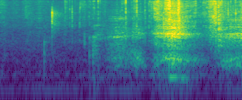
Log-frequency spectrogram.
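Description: Thin protective sheet being lifted and pulled off a new laptop's keyboard: a brief papery rustle about one and a half seconds in, after a faint click.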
